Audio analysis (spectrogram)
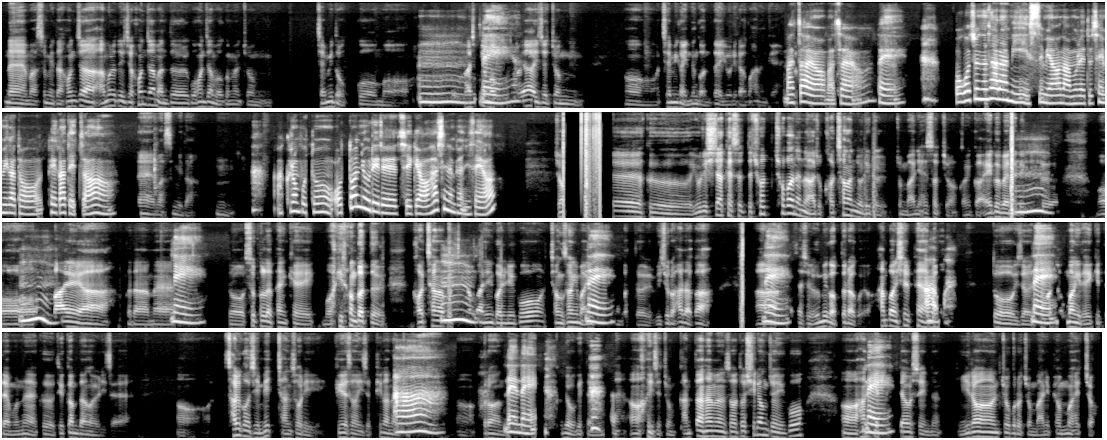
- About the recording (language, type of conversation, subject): Korean, podcast, 요리 취미를 어떤 방식으로 즐기시나요?
- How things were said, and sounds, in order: distorted speech; other background noise; unintelligible speech; tapping; laughing while speaking: "뭐 이런 것들"; other noise; laugh; laughing while speaking: "어"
